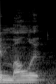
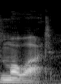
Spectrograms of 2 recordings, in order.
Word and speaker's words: Mowat: Did you say Mullet Township? Mullet? No, No. Well, it's Mowat. Mowat Township. Mowat. Yeah. Mowat. Spelled like that.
